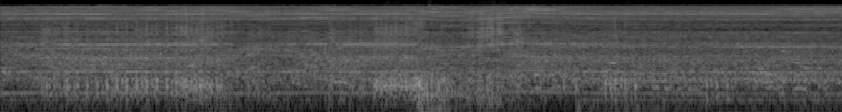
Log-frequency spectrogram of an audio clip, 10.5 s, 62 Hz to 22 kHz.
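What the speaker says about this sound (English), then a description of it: "I'm mixing on 1, because I don't want to overwork my hand mixer." A hand mixer on its lowest speed whips buttercream icing in a bowl with a steady, loud electric whir, its beaters scraping and shifting slightly in pitch now and then as they work the thick mixture.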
